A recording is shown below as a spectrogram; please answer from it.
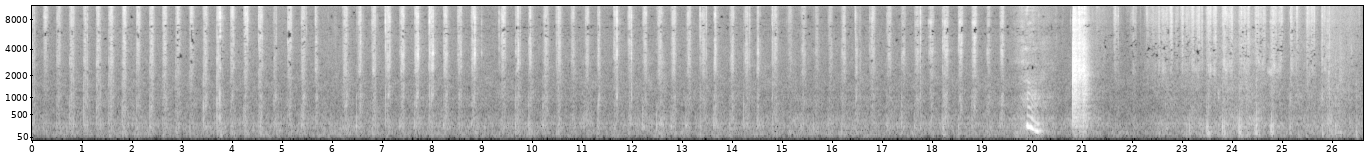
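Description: A nail file rasping across the tip of a broken fingernail to smooth it, in steady short strokes at about two to three a second. About twenty seconds in there is a loud bump, after which the strokes come faster and closer together.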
